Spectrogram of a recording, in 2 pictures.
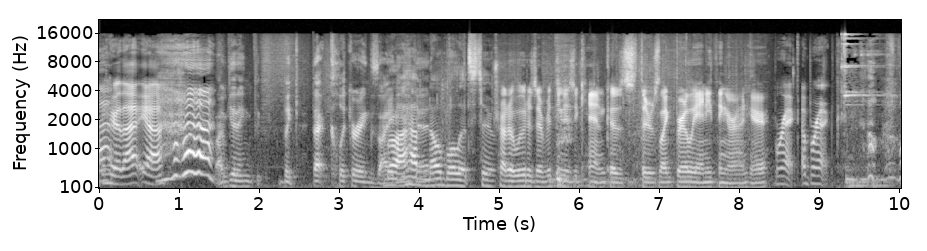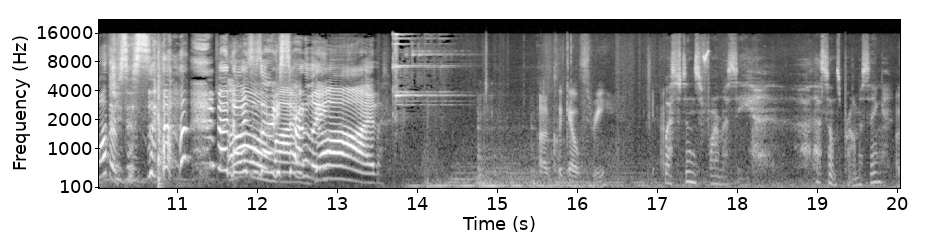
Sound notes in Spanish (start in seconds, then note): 9.2 carillón; 13.6 carillón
